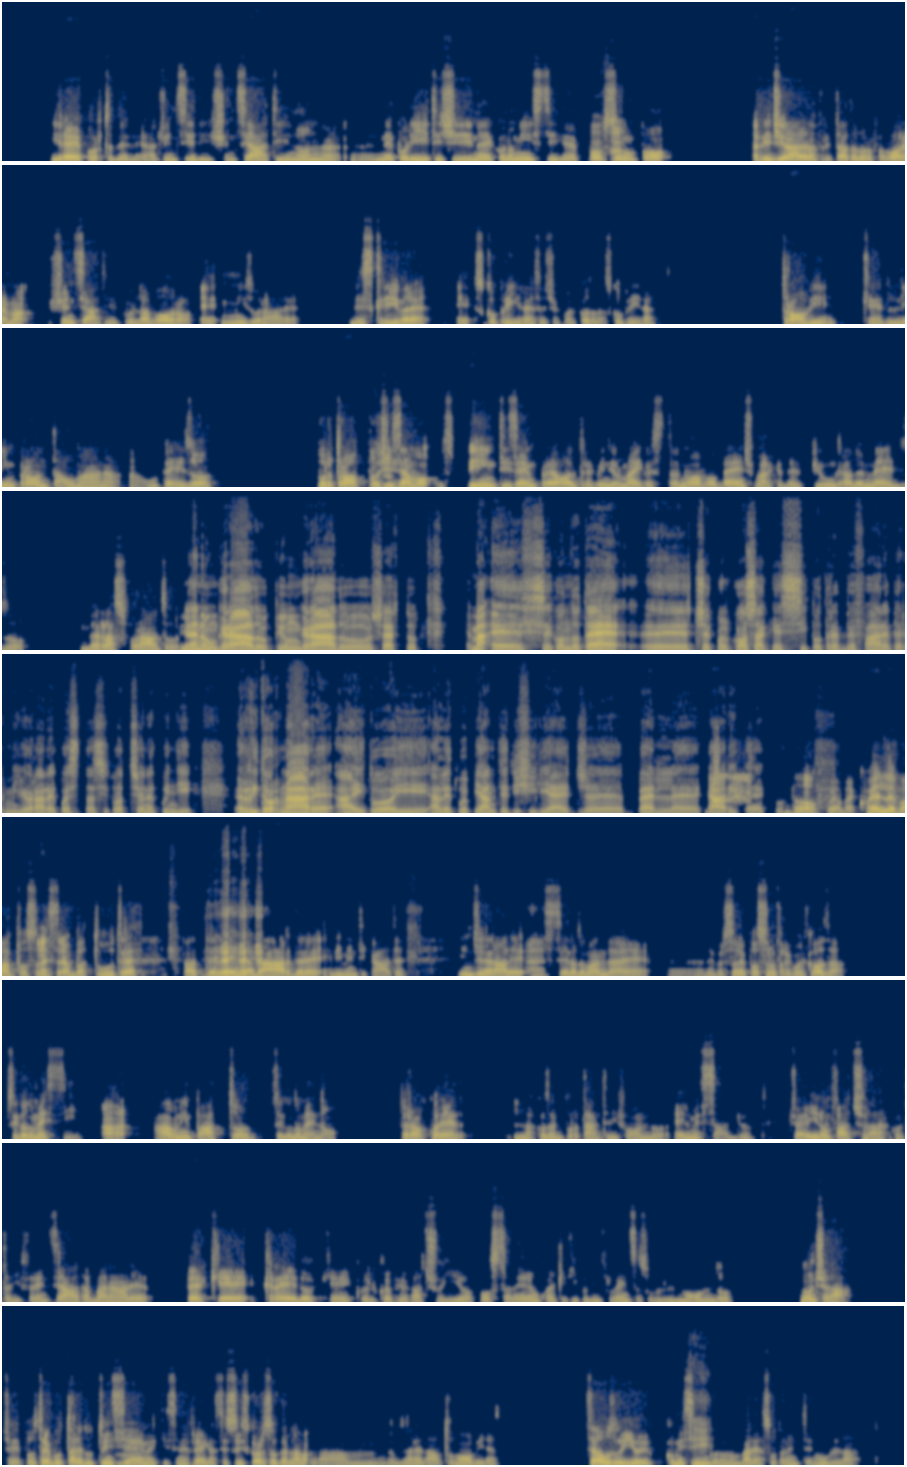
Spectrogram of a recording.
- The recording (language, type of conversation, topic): Italian, podcast, Come fa la primavera a trasformare i paesaggi e le piante?
- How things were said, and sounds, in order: in English: "benchmark"; other background noise; laughing while speaking: "no"; laugh; "Allora" said as "alloa"; tapping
